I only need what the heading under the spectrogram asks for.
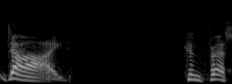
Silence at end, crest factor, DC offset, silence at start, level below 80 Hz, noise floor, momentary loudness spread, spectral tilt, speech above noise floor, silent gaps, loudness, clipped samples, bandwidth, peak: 0 s; 20 dB; under 0.1%; 0 s; under -90 dBFS; -78 dBFS; 17 LU; -3 dB/octave; 46 dB; none; -33 LUFS; under 0.1%; 7.6 kHz; -14 dBFS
